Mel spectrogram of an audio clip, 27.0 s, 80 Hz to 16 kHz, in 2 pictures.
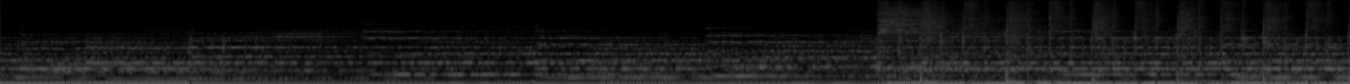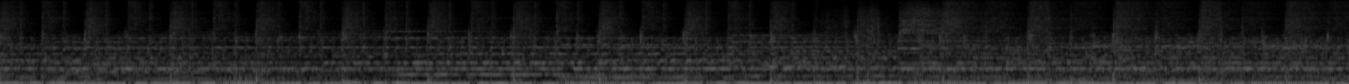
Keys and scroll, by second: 15.7-18.3 typing, 19.4 Right, 19.8 BackSpace, 20.0 BackSpace, 25.5-26.9 typing.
